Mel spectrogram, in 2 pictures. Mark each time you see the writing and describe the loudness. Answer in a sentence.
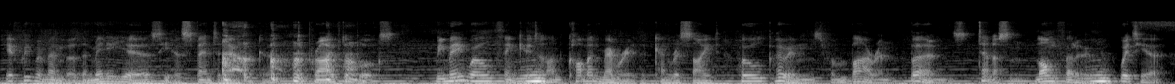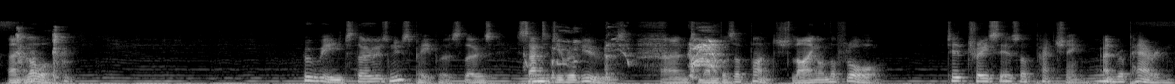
You can't hear the writing here.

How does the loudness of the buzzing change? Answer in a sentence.
The loudness of the buzzing goes up, then down.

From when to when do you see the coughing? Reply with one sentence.
You can hear the coughing from 2.2 to 3.6 s, from 11.9 to 12.5 s and from 16.9 to 19.0 s.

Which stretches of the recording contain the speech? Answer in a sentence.
You can hear the speech from 0.1 to 12.4 s, from 14.8 to 20.6 s and from 21.2 to 23.4 s.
